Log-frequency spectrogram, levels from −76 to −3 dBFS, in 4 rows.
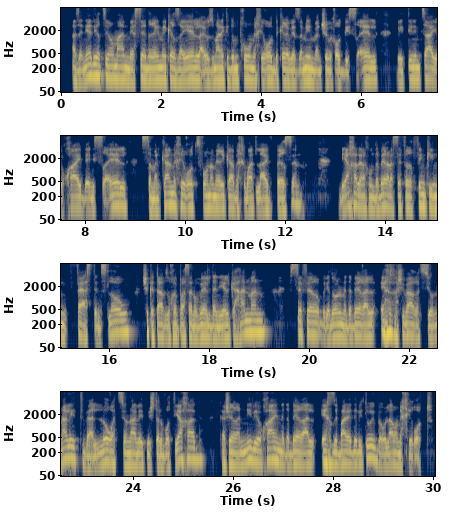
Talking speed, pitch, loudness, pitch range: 130 wpm, 100 Hz, -20 LUFS, 95-110 Hz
